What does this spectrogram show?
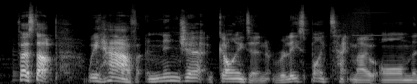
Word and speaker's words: Gaiden: So, first up, we have Ninja Gaiden, released by Tecmo on the NES in 1988. And just to clarify something, that is Gaiden, not Gaiden.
